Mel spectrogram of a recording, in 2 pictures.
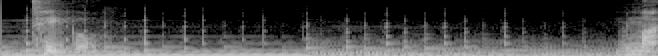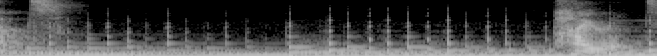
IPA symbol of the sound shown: t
